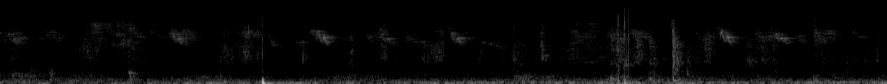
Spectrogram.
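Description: Birds chirping: repeated short, high, falling chirps, with a single sharp thump about two and a half seconds in.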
